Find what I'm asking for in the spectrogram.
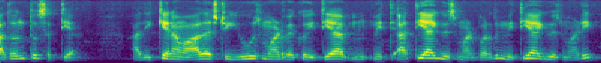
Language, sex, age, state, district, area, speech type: Kannada, male, 30-45, Karnataka, Chikkaballapur, urban, spontaneous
